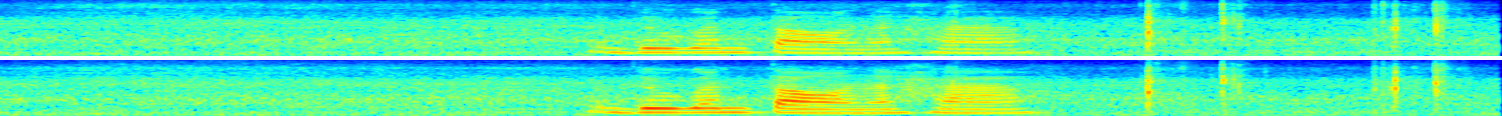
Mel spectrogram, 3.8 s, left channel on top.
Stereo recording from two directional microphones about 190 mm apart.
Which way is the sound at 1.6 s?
15° right (ahead or behind).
